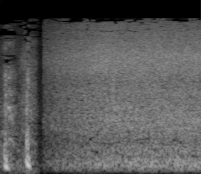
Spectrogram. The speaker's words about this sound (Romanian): De fapt, nu curge vinul, este o cascadă cu apă.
